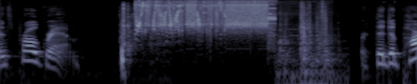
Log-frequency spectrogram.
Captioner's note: tape clicking; tape rewinding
